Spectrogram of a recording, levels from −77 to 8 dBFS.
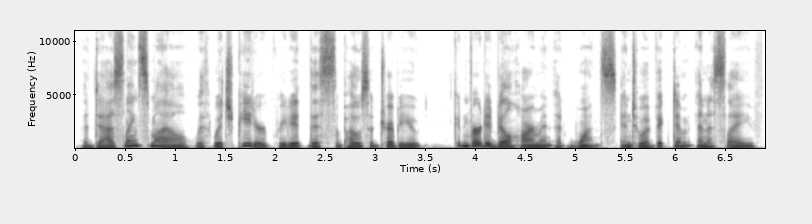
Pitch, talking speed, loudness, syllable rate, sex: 170 Hz, 175 wpm, -16 LUFS, 5.3 syllables/s, female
